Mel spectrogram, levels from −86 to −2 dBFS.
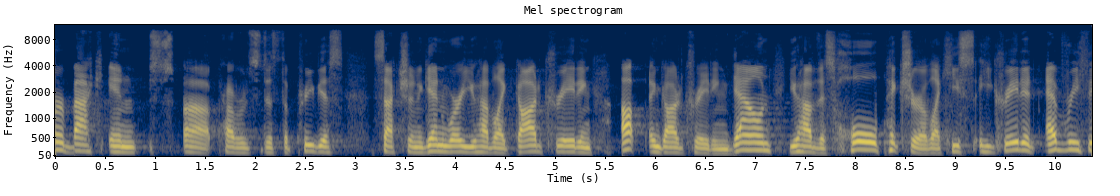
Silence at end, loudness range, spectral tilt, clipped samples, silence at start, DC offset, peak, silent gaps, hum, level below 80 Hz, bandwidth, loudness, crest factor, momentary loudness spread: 0 s; 5 LU; -6.5 dB/octave; under 0.1%; 0 s; under 0.1%; -2 dBFS; none; none; -74 dBFS; 10.5 kHz; -22 LUFS; 18 dB; 8 LU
